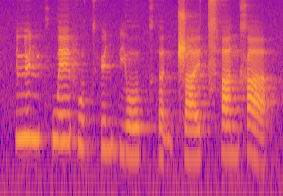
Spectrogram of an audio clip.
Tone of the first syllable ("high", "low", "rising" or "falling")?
high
